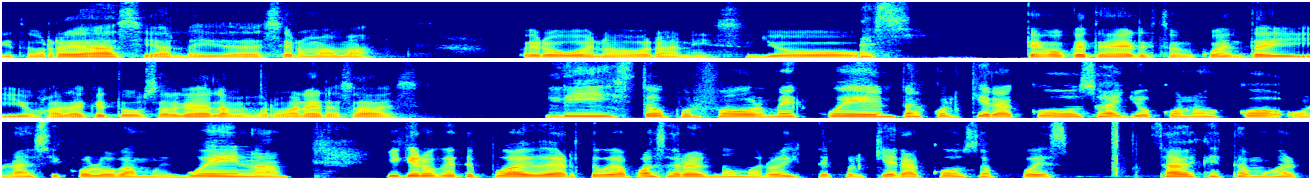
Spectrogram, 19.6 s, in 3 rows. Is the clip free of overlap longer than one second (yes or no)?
yes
